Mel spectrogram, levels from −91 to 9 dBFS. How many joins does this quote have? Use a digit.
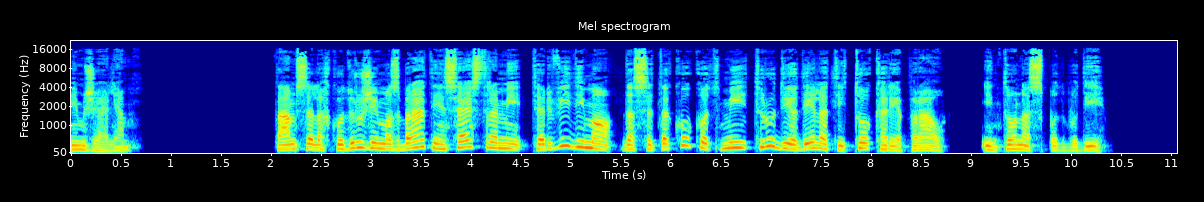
1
